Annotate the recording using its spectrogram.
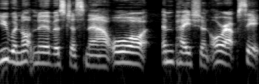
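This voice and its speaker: A fairly low-pitched woman with a New Zealand accent on a very clean recording with a silent background. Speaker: podcast host. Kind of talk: podcast interview.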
